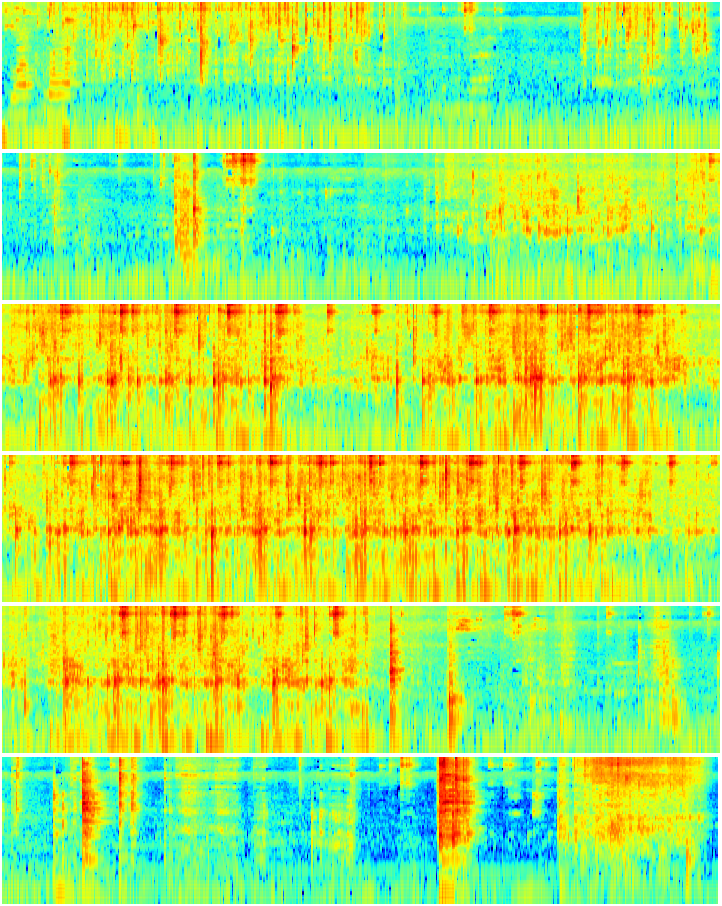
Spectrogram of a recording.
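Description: Wooden masher working amaranth leaves and tamarind water into a wet chutney in an aluminium pot: a fast, steady run of wet mashing and scraping strokes from about eight seconds in until about twenty-two seconds in.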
